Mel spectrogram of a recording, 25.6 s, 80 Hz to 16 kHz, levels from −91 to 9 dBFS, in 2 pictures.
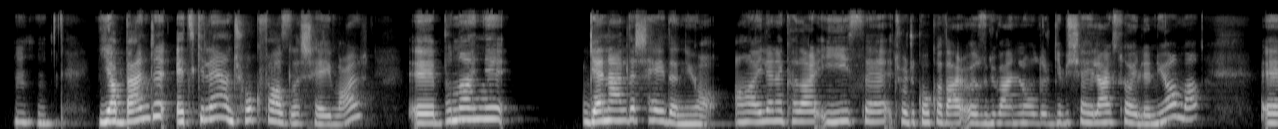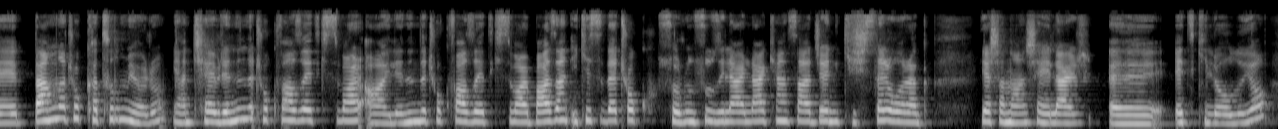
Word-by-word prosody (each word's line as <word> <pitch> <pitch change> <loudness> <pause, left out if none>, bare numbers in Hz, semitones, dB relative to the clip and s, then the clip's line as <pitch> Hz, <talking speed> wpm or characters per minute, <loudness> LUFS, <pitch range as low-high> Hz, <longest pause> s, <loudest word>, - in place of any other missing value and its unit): Hı - - -4
hı. 230 -1 -7 0.6
ya, 250 0 +7
bence 315 +9 +4
etkileyen 300 +6 +2
çok 280 +2 -1
fazla 235 -5 -1
şey 195 -3 -2
var. 290 - -3 0.6
Eee, 220 -1 +4
buna, 280 +3 +4
hani, 305 -1 +3 0.8
genelde 275 +3 +5
şey 275 -3 -1
deniyor. 205 -2 -1 0.3
Aile 245 +2 -2
ne 265 -1 -2
kadar 255 0 -1
iyiyse 250 +1 -3
çocuk 240 -1 -5
o 230 - +1
kadar 220 -2 -1
öz 215 -1 -4
güvenli 215 0 -5
olur 220 0 -8
gibi 220 +2 -8
şeyler 230 0 0
söyleniyor 230 +1 -3
ama, 330 -2 -4 0.7
eee, 220 0 0
ben 270 +2 +8
buna 320 +1 +1
çok 320 0 -3
katılmıyorum. 275 -3 -1
Yani, 230 -1 -3
çevrenin 250 +4 +2
de 315 - 0
çok 290 0 -6
fazla 280 -1 0
etkisi 275 0 -3
var. 270 0 +2
Ailenin 220 +3 0
de 265 - +1
çok 265 0 -7
fazla 250 -2 +1
etkisi 250 +1 -4
var. 240 -1 +2
Bazen 255 +4 +4
ikisi 260 +2 -3
de 270 -1 +4
çok 275 +1 -3
sorunsuz 245 0 -1
ilerlerken 255 +2 +1
sadece, 255 0 0
hani, 245 -2 0
kişisel 235 +4 0
olarak 235 -3 0 0.5
yaşanan 240 -3 +1
şeyler, 220 -2 +1 0.2
eee, 205 -1 0
etkili 230 -1 -2
oluyor. 220 - -2
245 Hz, 145 wpm, -24 LUFS, 225-270 Hz, 0.8 s, ben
